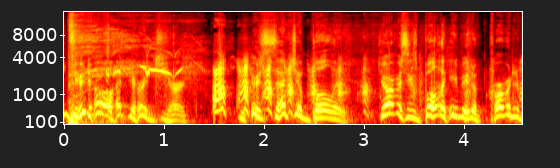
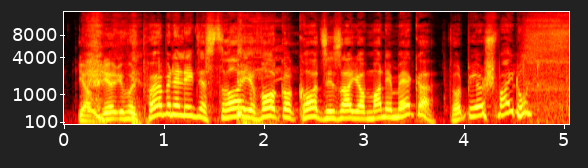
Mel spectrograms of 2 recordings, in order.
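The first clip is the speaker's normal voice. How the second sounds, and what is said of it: Put-on German accent impression. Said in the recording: “Do an impression. ... I'll do an impression. ... German accent ... Dr. Klein doesn't even have an accent like that, but that's the only voice I can do right now.”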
